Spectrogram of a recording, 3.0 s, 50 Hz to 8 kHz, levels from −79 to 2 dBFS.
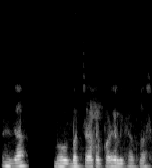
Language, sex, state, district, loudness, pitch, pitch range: Hindi, male, Bihar, Lakhisarai, -19 LUFS, 150 Hz, 145-155 Hz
